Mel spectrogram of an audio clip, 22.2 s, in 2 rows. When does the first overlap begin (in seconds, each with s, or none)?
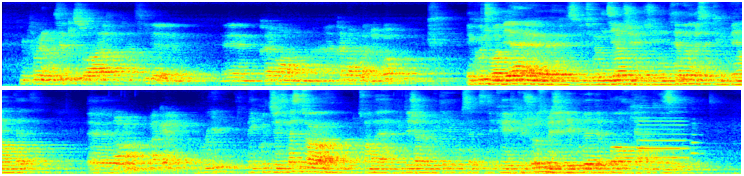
none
